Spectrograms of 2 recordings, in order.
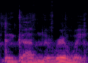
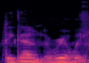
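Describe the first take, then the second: First: Said in the usual way. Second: "real" louder, falling, for emphasis; stress on real. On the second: Shown as a demonstration. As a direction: lean hard on "real" so it lands.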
